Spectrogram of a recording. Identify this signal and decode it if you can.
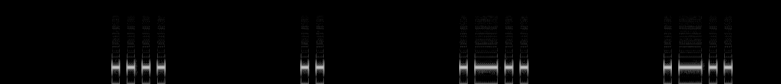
Morse code, heard as a keyed tone, about 16 wpm, spaced as for 5 wpm, 800 Hz. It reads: HILL
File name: (spaced) / QSOs Spaced-mp3s / kc7haa @10 sp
